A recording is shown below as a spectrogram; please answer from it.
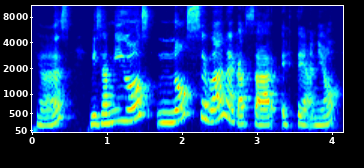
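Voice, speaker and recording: A young woman from Argentina with an Argentine Spanish accent, teaching English in a live online lesson, drilling examples slowly and checking that students follow. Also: high voice, big pitch swings, sharp tone, reverberant.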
